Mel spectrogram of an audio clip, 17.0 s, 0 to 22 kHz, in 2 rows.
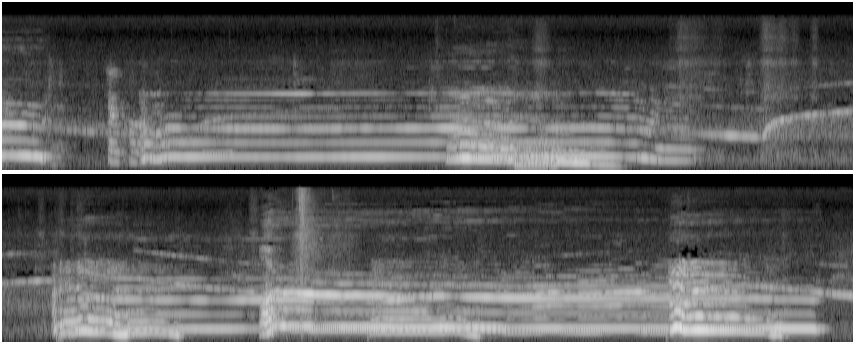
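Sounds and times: dogs howling: 3.7s - 6.5s.

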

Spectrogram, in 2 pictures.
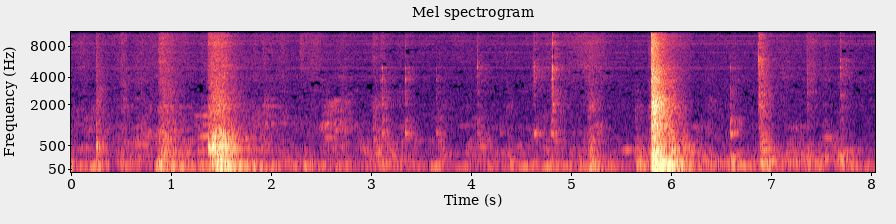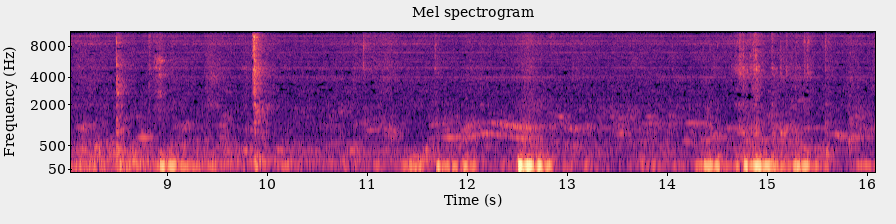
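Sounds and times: small clicks and ticks of wiring: 3.0s - 5.0s.

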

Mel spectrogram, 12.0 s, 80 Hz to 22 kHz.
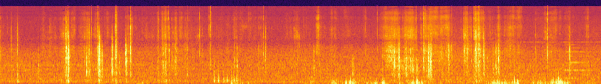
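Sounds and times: paper pages crackling and rustling: 0.2s - 11.2s.

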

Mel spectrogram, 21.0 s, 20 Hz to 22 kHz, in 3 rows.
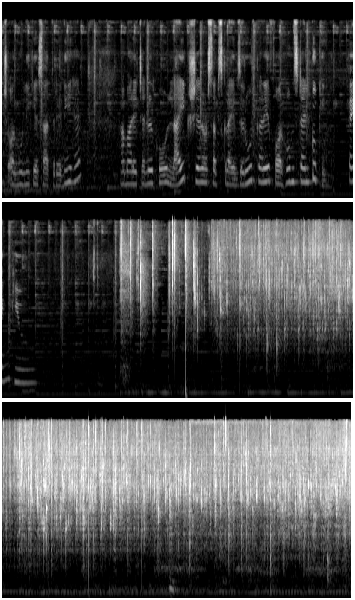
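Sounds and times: dense sizzling and crackling: 9.3s - 21.0s.

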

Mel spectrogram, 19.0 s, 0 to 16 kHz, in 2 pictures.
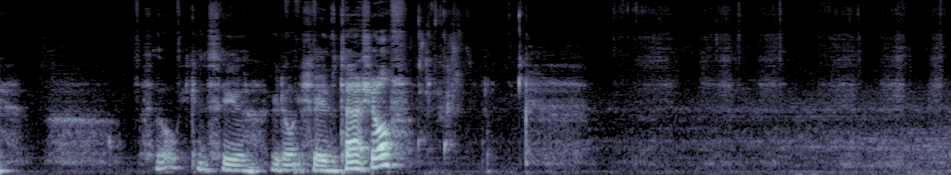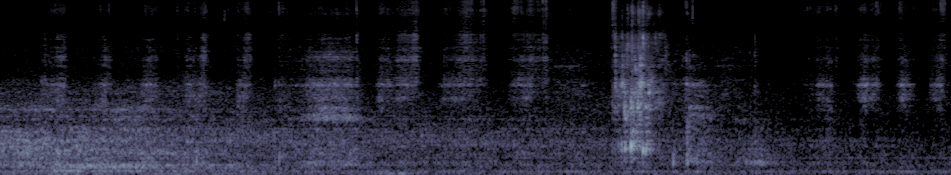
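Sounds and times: razor scraping stubble: 6.2s - 15.2s, 17.5s - 19.0s.

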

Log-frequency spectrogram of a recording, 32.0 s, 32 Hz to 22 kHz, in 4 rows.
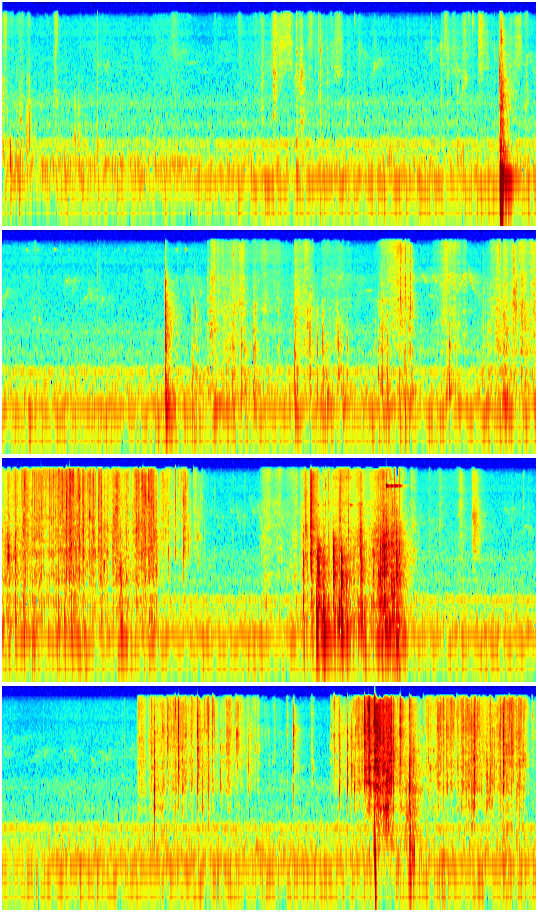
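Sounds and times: cardboard packaging rustling: 11.2s - 19.1s, 26.0s - 28.4s, 29.0s - 32.0s.

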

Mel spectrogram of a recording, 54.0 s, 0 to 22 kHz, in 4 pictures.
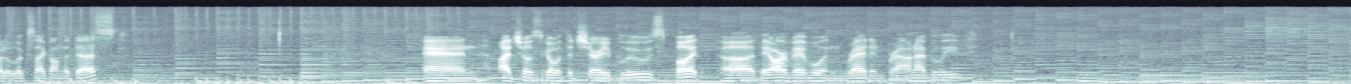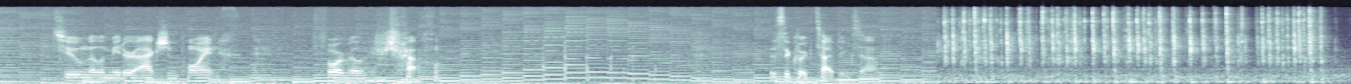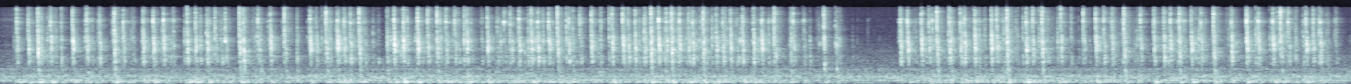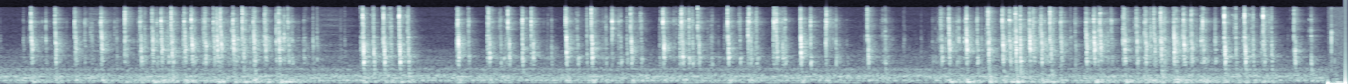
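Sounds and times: mechanical keyboard typing: 21.1s - 54.0s.

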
